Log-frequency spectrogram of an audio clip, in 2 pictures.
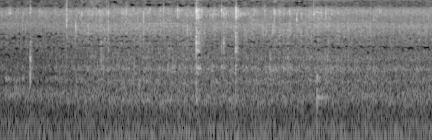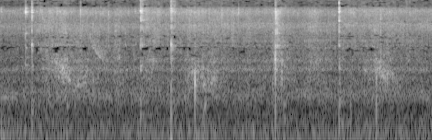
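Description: Raw onion sizzling in a pan with duck meat, a steady hiss of frying broken by repeated sharp scraping and stirring clatters, close and fairly loud, no voices.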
